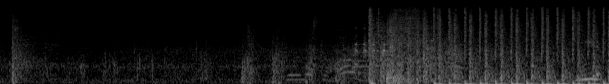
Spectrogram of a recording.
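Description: Gunfire in Fallout 4, a sharp shot early on, then sparse cracks and finally a rapid rattling burst of automatic fire, with someone talking quietly over it.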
